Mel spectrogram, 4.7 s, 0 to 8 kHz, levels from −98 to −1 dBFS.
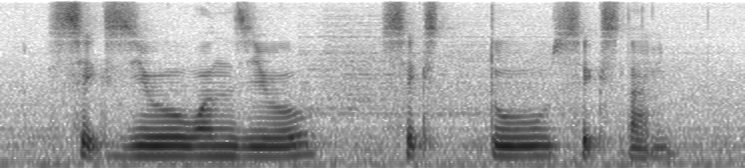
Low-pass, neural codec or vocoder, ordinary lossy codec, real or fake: none; none; none; real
